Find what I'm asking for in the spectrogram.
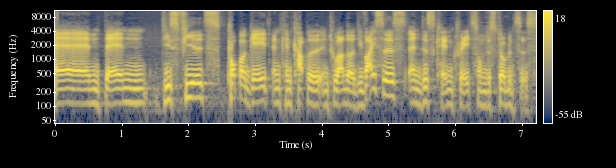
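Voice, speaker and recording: In an ordinary speaking voice, a man talks at medium pitch and a moderate tempo, with ordinary pitch variation. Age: 30s. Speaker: university lecturer. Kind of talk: lecture.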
